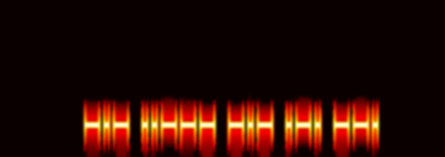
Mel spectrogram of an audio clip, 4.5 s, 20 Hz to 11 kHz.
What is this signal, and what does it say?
Morse code, heard as a keyed tone, about 25 wpm, 700 Hz. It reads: K2KRG
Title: USA Call Signs - 5 Characters - 4x Character Spacing - 25wpm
